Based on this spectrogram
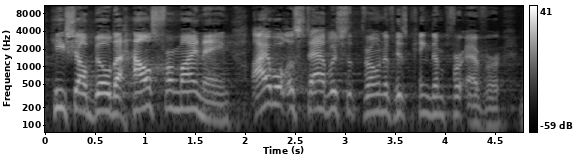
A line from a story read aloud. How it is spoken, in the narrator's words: God said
